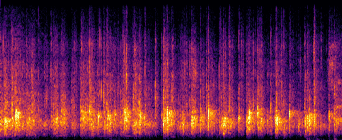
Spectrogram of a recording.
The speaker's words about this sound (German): Lass uns auch nochmal der Band einen fetten Applaus geben.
